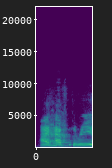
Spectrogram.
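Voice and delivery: ordinary talk, nothing marked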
